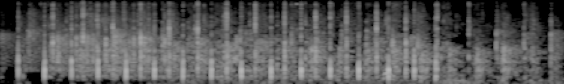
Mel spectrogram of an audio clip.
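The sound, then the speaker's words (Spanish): Audience applause at a festival event rises as dense, continuous clapping that stays at an even, lively level throughout, with many sharp overlapping claps and no voices. “Y pues un aplauso, por favor.”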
